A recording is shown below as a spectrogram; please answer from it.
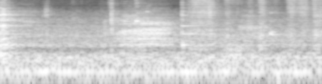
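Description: Metal forks stirring and clinking in ceramic bowls of noodles, quiet and scattered, opening with one sharp click and ending with a brief small ring.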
